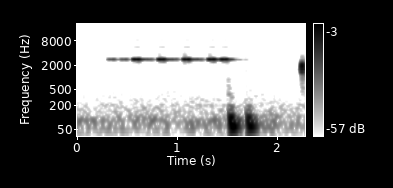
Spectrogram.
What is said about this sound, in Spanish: yo por ejemplo lo estoy buscando en casa y no sé dónde está, le doy a reproducir sonido.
